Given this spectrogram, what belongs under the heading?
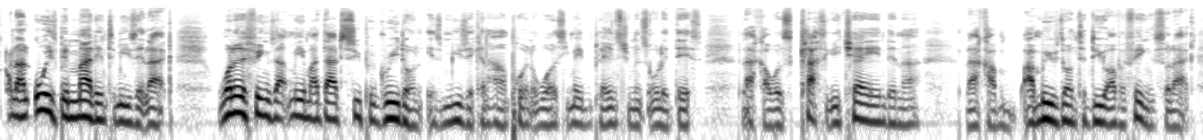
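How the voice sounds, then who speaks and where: A young man from South London with a London accent, telling stories as a guest in casual podcast chat, animated and full of "like". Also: medium pitch, no room sound, clean studio sound. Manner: fast, chatty, peppered with "like", animated.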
